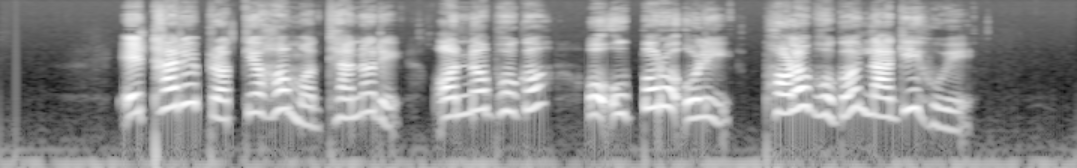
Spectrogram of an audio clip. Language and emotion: Odia, neutral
